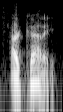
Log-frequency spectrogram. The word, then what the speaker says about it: Arkady: And am I mispronouncing Arkady? – Arkady. – Arkady. – Arkady Rinko. – Arkady. And I'm saying Arkady. All right, Arkady.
